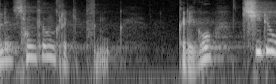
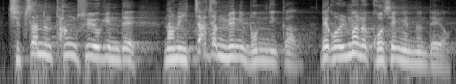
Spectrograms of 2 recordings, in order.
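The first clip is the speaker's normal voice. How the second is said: louder, higher aggrieved protest; elder protesting to Jesus about his lunch; indignant complaint; 5 semitones higher, 8 dB louder than usual. Retold or imitated. Elder in heaven complaining to Jesus, louder and aggrieved. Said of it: "화가 났습니다".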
